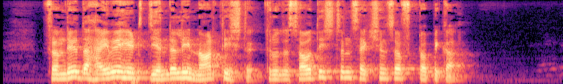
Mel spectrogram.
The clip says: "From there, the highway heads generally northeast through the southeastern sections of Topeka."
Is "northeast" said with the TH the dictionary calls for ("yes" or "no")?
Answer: no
